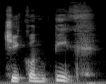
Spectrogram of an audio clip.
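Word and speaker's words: Chincoteague: Hay una isla al eh, noreste de los Estados Unidos que se llama la isla de Chicontig. Se escribe Chiconteague, G-U-E.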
